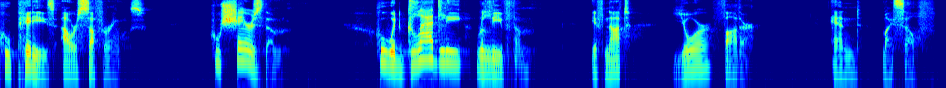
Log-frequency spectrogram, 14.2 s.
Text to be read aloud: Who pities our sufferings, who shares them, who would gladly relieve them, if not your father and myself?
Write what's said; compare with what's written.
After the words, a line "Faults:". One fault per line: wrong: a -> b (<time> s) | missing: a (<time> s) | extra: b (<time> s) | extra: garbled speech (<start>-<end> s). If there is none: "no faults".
Who pities our sufferings, who shares them, who would gladly relieve them, if not your father and myself?
Faults:
no faults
